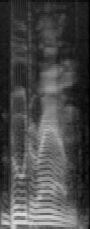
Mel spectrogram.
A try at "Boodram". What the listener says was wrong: It's Boodram. You're pronouncing it like B-U-D-H.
